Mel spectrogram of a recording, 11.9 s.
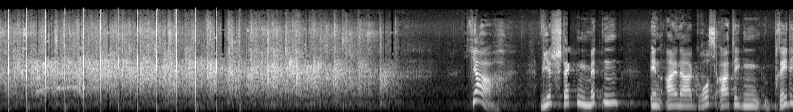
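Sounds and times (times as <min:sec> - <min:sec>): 
audience applause: 0:00.0 - 0:06.1
speech: 0:07.1 - 0:11.8.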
